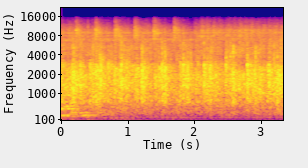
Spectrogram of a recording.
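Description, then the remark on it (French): A crowd applauding steadily in acclamation of Almighty God, dense overlapping claps forming a continuous, bright wash of sound with no voices breaking through, holding at an even level for a few seconds. “Est-ce qu'on peut, acclamer Dieu Tout-Puissant très fort Donne à Dieu cette acclamation de reconnaissance de son amour.”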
